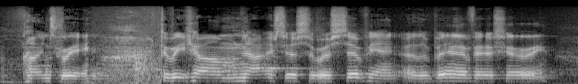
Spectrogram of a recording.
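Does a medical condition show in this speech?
Yes: ALS; recently diagnosed.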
